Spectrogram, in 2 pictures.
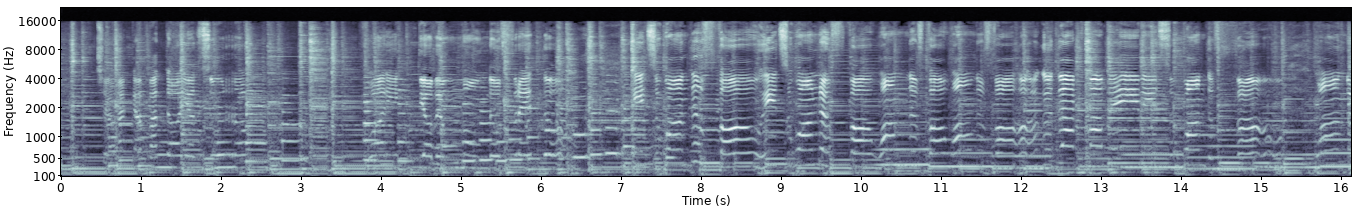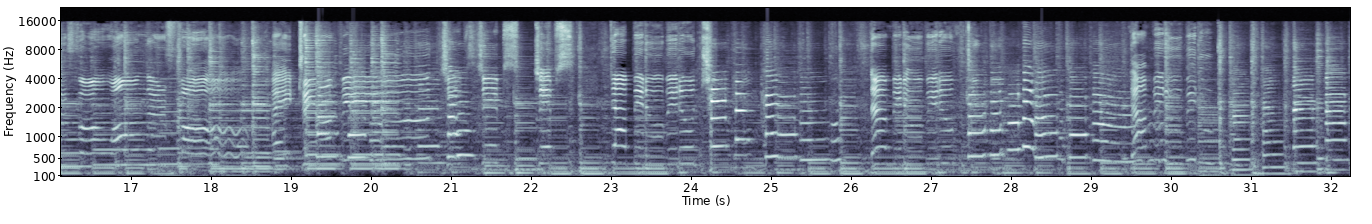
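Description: Acoustic guitar and straight soprano saxophone playing live, with the guitar strumming chords under a wavering saxophone melody.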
